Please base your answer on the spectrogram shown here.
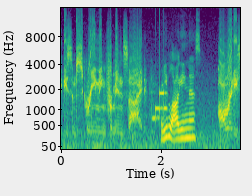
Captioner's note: radio beeps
